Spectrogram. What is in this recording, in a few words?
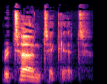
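"return ticket", British English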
